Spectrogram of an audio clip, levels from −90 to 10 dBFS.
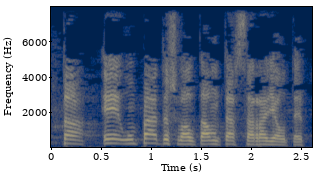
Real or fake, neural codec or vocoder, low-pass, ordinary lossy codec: real; none; none; none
